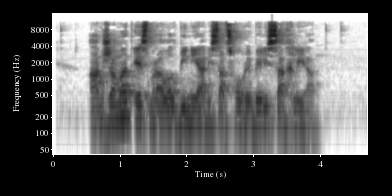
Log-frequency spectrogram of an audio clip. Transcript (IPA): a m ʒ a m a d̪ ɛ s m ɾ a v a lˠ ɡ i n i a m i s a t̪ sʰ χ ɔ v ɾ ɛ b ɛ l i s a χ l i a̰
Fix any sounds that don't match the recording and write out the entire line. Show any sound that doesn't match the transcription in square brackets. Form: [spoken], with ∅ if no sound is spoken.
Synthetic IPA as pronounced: a m ʒ a m a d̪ ɛ s m ɾ a v a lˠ [b] i n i a [n] i s a t̪ sʰ χ ɔ v ɾ ɛ b ɛ l i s a χ l i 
